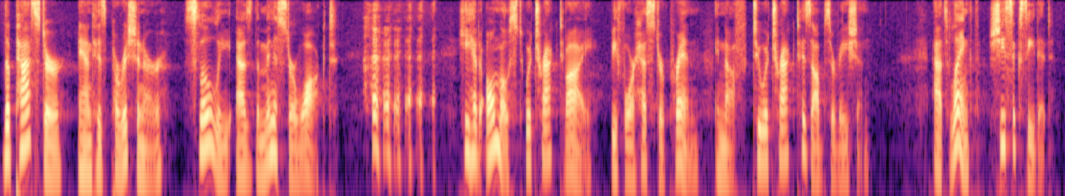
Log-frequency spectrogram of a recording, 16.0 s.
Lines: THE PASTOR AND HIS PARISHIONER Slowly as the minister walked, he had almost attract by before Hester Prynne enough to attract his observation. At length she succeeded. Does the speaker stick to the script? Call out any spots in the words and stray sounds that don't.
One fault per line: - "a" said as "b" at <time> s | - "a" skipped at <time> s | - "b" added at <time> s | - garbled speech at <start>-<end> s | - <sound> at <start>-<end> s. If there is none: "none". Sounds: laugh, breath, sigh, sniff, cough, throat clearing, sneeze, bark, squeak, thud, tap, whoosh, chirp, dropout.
- laugh at 5.4-6.6 s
